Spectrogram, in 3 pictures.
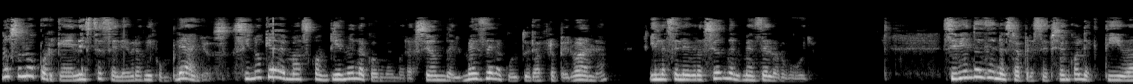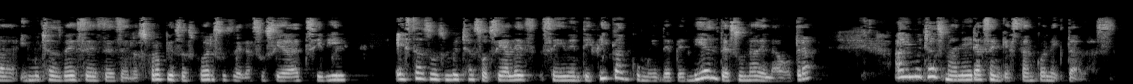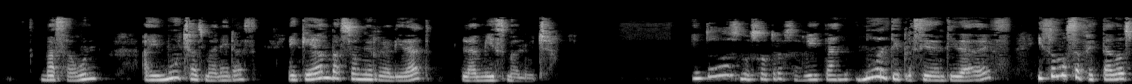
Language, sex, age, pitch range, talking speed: Spanish, female, 30-49, 195-265 Hz, 150 wpm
